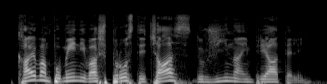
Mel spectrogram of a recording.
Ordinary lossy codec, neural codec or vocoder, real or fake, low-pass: none; none; real; 10.8 kHz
